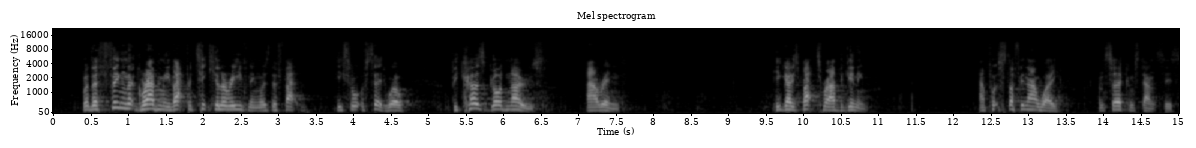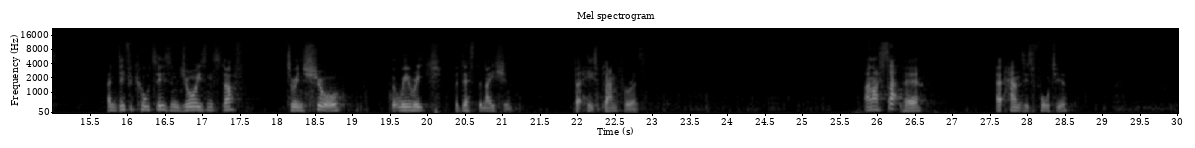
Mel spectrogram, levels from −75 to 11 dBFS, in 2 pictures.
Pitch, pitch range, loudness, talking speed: 155 Hz, 130-180 Hz, -30 LUFS, 120 wpm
